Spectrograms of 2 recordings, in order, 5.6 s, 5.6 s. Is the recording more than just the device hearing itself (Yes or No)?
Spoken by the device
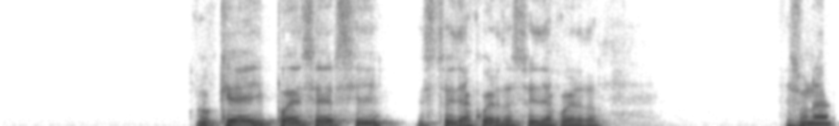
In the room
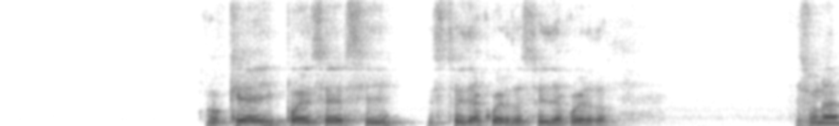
No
